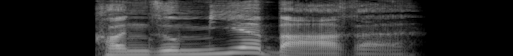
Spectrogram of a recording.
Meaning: inflection of konsumierbar: 1. strong/mixed nominative/accusative feminine singular 2. strong nominative/accusative plural 3. weak nominative all-gender singular
- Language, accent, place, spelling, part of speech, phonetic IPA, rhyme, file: German, Germany, Berlin, konsumierbare, adjective, [kɔnzuˈmiːɐ̯baːʁə], -iːɐ̯baːʁə, De-konsumierbare.ogg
